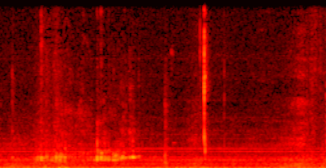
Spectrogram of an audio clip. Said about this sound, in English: I tried to pour gently, but it roused the yeast as I was getting to the bottom.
